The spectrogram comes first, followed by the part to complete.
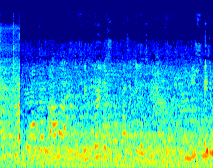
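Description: Indistinct chatter of several voices talking over one another, with a short knock right at an edit about half a second in.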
